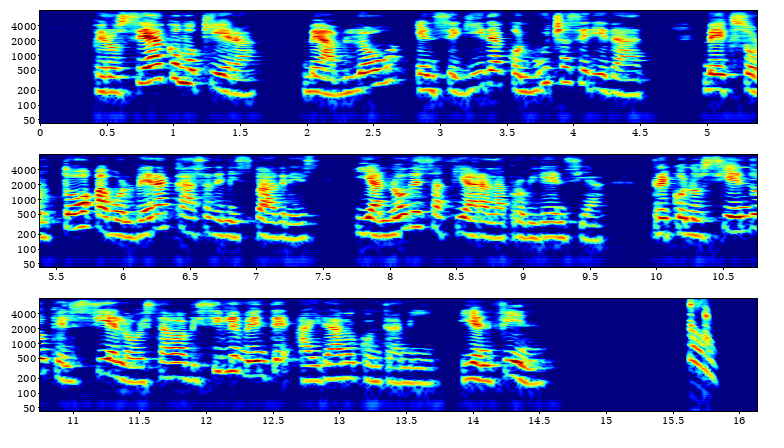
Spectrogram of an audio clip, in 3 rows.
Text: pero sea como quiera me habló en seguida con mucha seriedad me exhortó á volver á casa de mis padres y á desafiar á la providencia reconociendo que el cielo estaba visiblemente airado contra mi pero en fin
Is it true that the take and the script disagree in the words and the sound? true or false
true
